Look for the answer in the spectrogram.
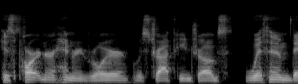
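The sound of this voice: Against a quiet background, intonation stays fairly even in an unforced reading voice.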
